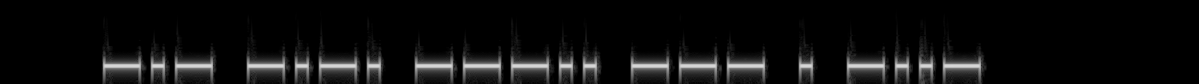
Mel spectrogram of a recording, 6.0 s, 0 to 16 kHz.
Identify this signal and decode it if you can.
Morse code, heard as a keyed tone, about 20 wpm, 700 Hz. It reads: KC8OEX
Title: USA Call Signs - 6 Characters - 20wpm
